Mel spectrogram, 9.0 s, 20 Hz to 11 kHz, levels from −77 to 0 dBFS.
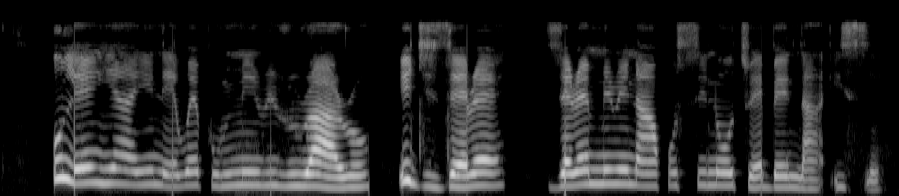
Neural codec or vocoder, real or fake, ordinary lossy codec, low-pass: none; real; AAC, 64 kbps; 7.2 kHz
